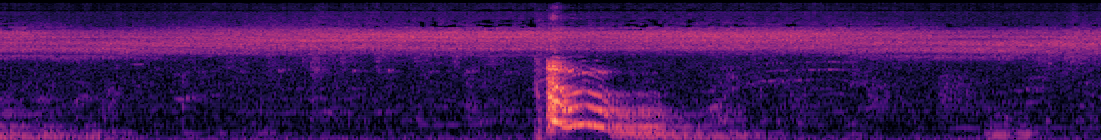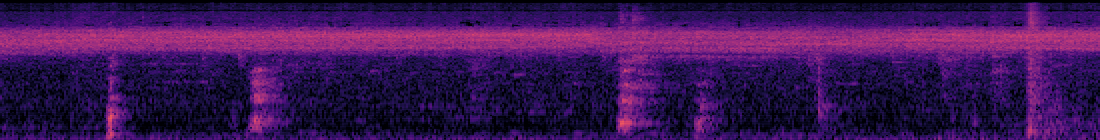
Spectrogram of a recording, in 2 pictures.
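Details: Two dogs at play: one loud, rough growling bark near the start, followed by scattered faint short yips and clicks over a constant high-pitched hiss.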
